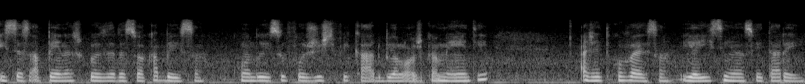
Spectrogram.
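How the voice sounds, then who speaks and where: A woman speaks at a moderate pace with a fairly low pitch, flat monotone intonation and very even loudness over noticeable background noise. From Pernambuco, Brazil. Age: 20s. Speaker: listener sending a voice message. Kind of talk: recorded voice message.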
